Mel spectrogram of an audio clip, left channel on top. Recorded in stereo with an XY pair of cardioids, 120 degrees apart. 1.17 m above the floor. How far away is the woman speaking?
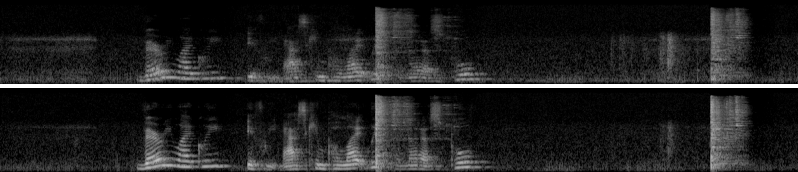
About 0.6 m.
